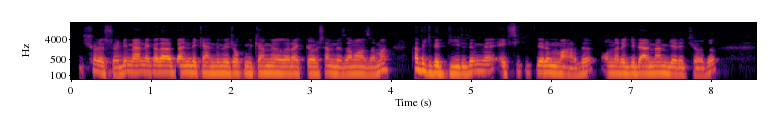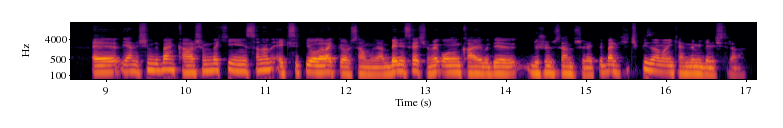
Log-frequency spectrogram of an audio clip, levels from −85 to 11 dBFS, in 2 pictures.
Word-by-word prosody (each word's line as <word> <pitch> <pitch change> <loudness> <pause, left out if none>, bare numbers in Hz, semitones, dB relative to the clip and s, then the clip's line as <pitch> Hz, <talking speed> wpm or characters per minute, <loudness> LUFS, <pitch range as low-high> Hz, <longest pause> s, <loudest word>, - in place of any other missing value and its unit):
şöyle 145 -5 -2
söyleyeyim, 130 +3 -2
her 140 +1 +1
ne 140 -1 0
kadar 135 -1 +5
ben 135 0 +2
de 135 - +2
kendimi 125 -1 0
çok 130 0 -2
mükemmel 130 +1 -1
olarak 125 0 0
görsem 125 +1 -1
de 115 - -1
zaman 120 +1 0
zaman 130 +10 -3 0.2
tabii 175 -4 +3
ki 130 - -1
de 125 -2 +3
değildim 125 +4 0
ve 150 - -1
eksikliklerim 135 -1 -1
vardı. 115 +3 -3
Onları 125 -1 -2
gidermem 125 +1 +1
gerekiyordu. 110 -3 -3 0.7
Eee, 135 +1 +5
yani, 150 -2 -2
şimdi 165 +4 -2
ben 180 -1 +2
karşımdaki 155 +4 -2
insanın 160 +3 -1
eksikliği 130 -1 -1
olarak 140 +1 +6
görsem 120 -1 -1
bunu, 115 +1 -2
beni 145 +1 +5
seçmemek 140 -2 -1
onun 135 0 +3
kaybı 120 -2 0
diye 120 0 0 0.2
düşünsem 125 -1 -1
sürekli 110 +3 -5
ben 145 -2 +2
hiçbir 175 +6 -6
zaman 145 -5 0
kendimi 125 -2 0
geliştiremem 105 -1 -6
130 Hz, 165 wpm, -23 LUFS, 120-140 Hz, 0.7 s, olarak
